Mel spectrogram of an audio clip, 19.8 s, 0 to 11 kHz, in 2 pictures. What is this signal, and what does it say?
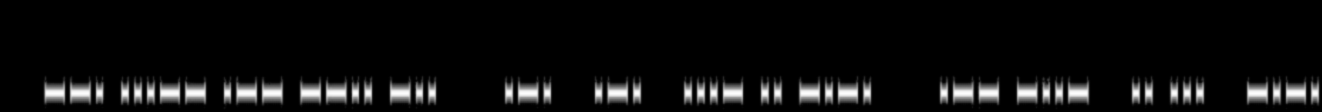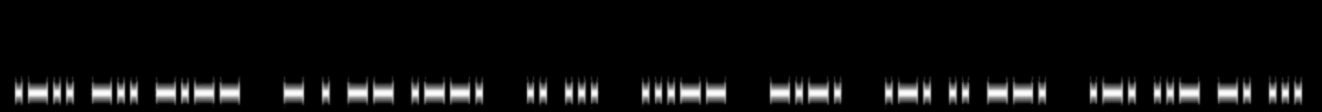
Morse code, heard as a keyed tone, about 25 wpm, 570 Hz. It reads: G3WZD R R VIC WX IS CLDY TEMP IS 3 C RIG RUNS
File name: QSO310 25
